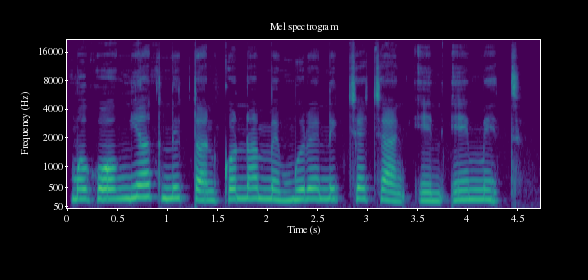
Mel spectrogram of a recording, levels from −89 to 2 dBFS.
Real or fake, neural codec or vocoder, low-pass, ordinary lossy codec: fake; vocoder, 44.1 kHz, 128 mel bands every 256 samples, BigVGAN v2; none; none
